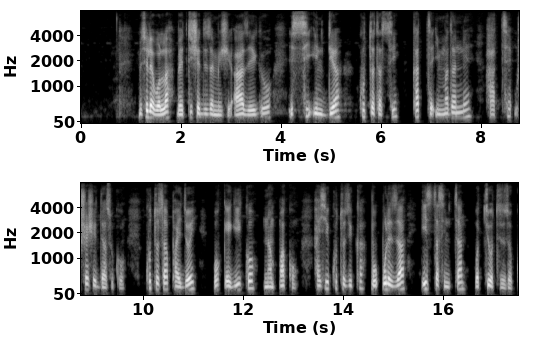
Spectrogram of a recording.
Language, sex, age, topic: Gamo, male, 25-35, agriculture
